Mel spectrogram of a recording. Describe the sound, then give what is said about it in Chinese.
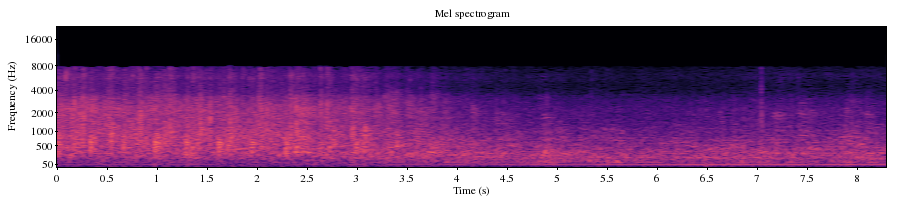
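Audience applause at a Buddhist gathering's flower-presentation ceremony: dense, continuous clapping that fills the whole stretch and eases off slightly toward the end. “让我们用最热烈的掌声”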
